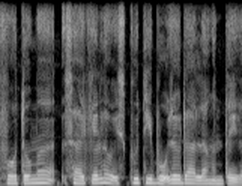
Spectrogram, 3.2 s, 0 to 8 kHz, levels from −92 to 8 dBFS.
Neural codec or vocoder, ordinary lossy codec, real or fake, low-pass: none; none; real; none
